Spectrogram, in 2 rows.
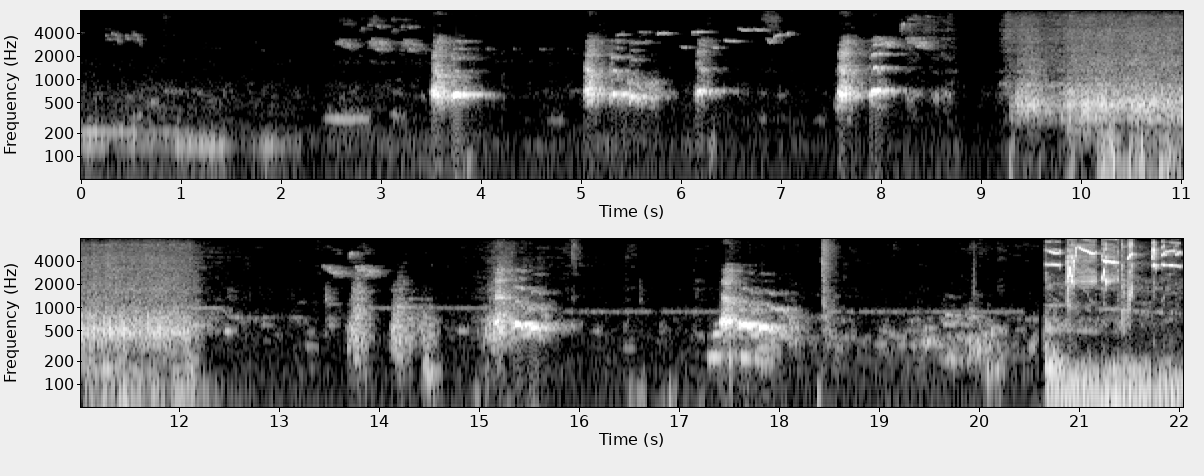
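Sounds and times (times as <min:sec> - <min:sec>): bird bark-like calls: 0:02.5 - 0:08.8, 0:13.4 - 0:15.9, 0:20.6 - 0:22.0
harsh hissing noise: 0:09.2 - 0:12.4.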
